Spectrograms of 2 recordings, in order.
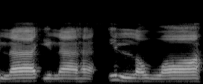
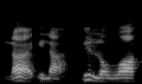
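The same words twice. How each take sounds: First: The long vowels are drawn out. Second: The long vowels are cut short. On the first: The speaker calls it right. "Sebenarnya yang pas ya dibaca seperti tadi" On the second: The speaker calls it wrong. "yang seharusnya panjang akhirnya pendek"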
